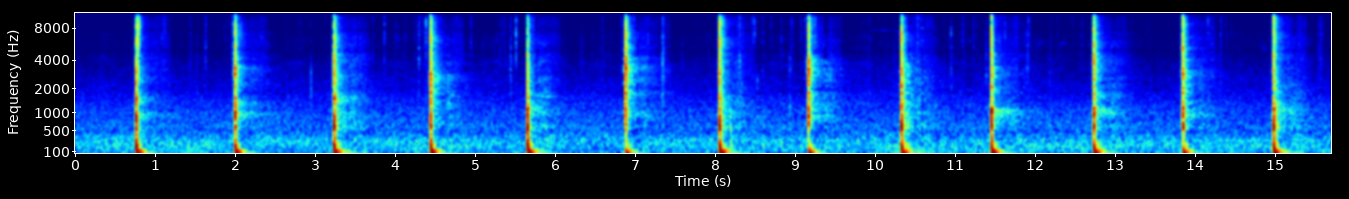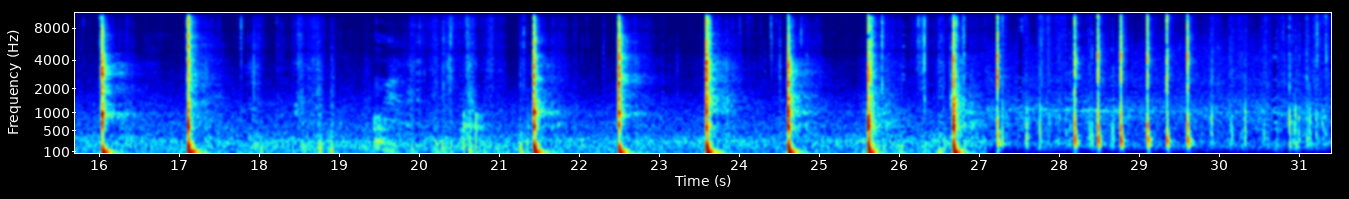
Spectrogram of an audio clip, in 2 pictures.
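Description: An axe chopping into the trunk of a small standing tree for firewood, one heavy blow a little more than every second. The blows pause for a few seconds midway, start again, and end in a quicker run of lighter knocks.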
